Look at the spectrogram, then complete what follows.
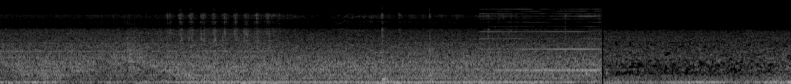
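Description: Steady traffic noise of a city street, a continuous even rumble and hiss. About six seconds in it drops abruptly to a quieter background.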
